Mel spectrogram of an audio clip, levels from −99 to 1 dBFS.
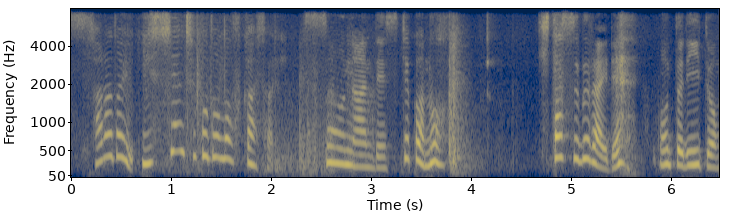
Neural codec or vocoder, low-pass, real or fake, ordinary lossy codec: codec, 16 kHz in and 24 kHz out, 1 kbps, XY-Tokenizer; 7.2 kHz; fake; Opus, 64 kbps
